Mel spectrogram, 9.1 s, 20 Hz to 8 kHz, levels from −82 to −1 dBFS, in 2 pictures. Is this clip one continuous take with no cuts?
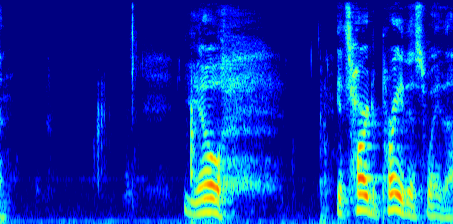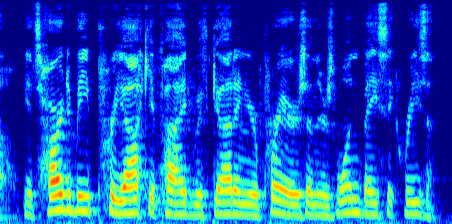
no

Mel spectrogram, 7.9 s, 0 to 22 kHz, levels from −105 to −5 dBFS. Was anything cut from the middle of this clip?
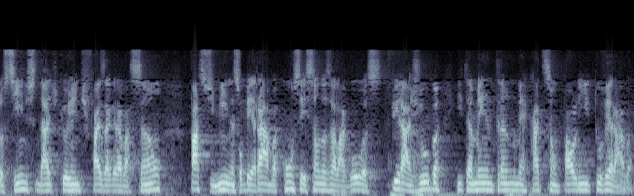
yes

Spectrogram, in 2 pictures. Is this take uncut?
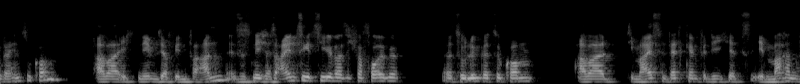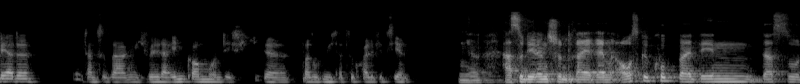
no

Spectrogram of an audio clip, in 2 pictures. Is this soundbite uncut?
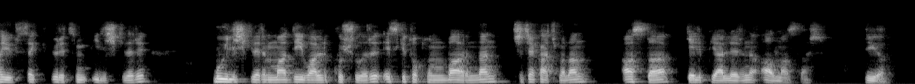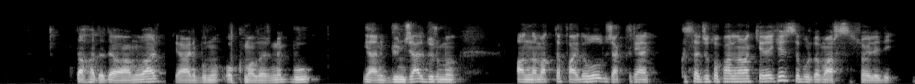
no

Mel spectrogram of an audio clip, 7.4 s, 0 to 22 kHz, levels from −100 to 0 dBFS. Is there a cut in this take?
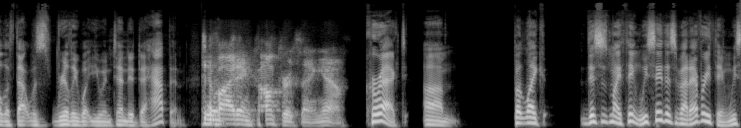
yes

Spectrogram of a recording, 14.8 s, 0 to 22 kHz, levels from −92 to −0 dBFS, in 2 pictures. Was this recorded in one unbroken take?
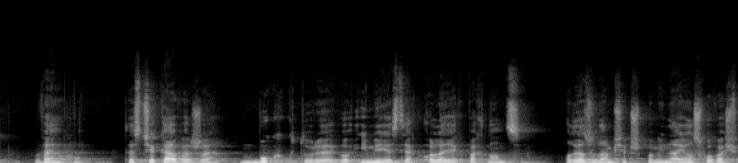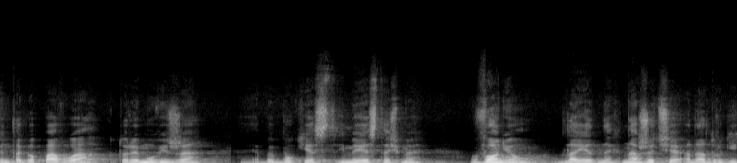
yes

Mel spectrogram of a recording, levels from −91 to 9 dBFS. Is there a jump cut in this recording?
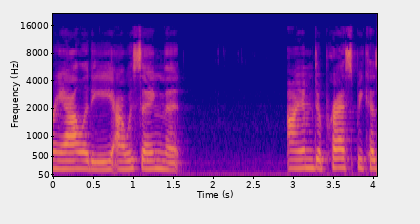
no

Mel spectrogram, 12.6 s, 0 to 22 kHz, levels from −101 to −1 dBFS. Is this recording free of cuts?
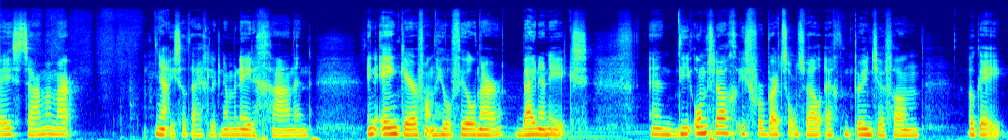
no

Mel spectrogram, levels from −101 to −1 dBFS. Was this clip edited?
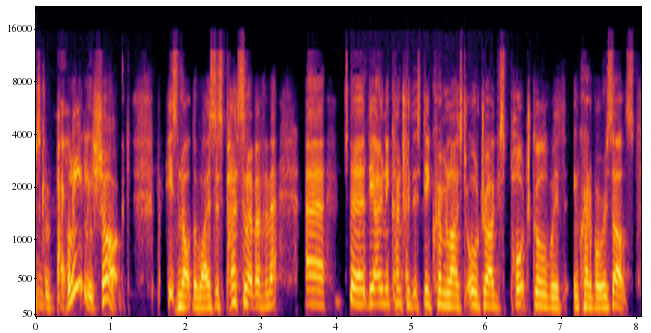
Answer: yes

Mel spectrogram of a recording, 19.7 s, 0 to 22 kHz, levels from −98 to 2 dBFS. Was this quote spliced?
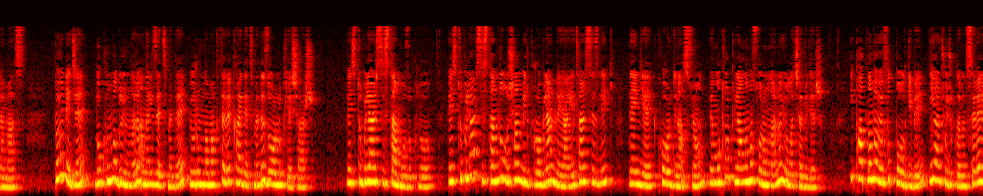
no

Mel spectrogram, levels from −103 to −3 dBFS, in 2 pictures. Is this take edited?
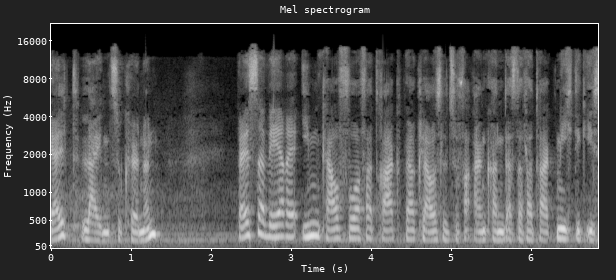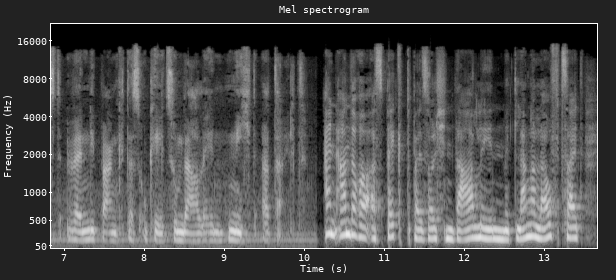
no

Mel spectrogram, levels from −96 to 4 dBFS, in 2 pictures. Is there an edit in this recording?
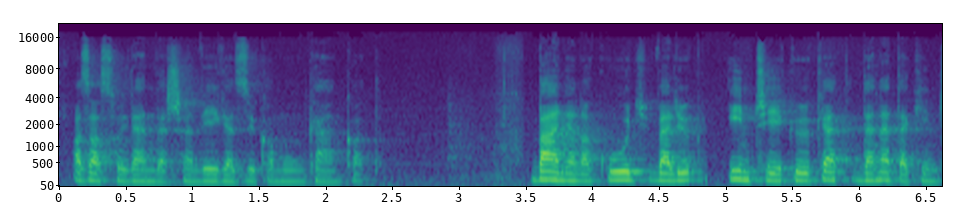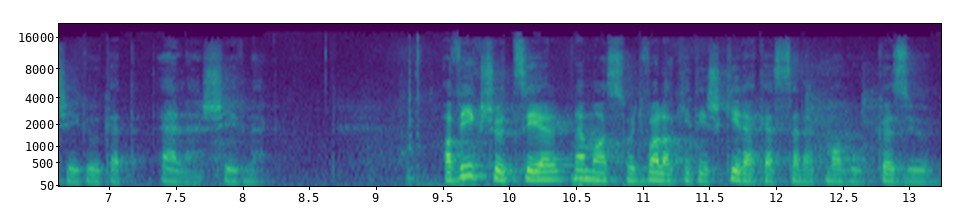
yes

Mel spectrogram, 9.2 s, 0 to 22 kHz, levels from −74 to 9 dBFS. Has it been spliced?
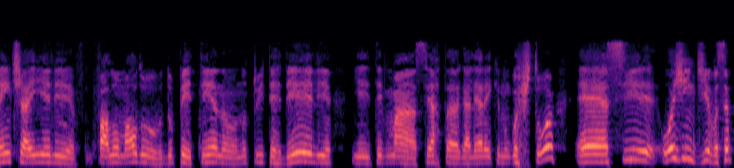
no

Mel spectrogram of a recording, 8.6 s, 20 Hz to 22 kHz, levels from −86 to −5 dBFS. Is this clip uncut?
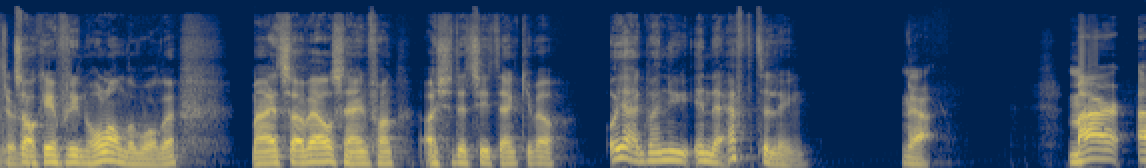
yes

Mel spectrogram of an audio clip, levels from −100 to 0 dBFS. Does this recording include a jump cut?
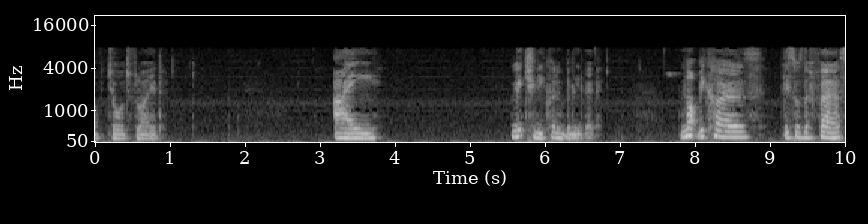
no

